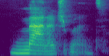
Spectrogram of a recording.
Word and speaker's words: management: Okay, in this case, the stress is on the first syllable, is right at the beginning. Management, not management or other types.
